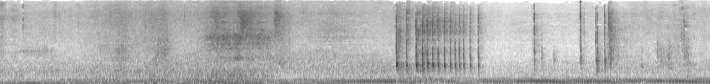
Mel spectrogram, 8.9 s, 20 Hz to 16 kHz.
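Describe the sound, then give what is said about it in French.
A door creaks once in a slow, ratcheting groan at 2 a.m. during a night round while everyone sleeps, over a steady low hum and hiss, followed by a few faint clicks; no one speaks. “Tout le monde dort, les portes grincent.”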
